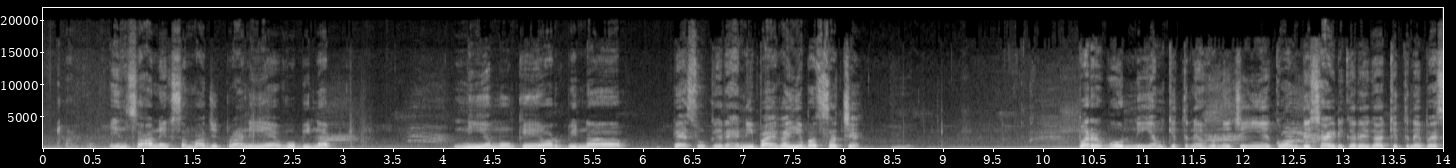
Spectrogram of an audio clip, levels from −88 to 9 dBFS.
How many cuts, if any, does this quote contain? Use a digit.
0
